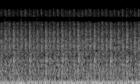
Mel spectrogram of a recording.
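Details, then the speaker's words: Isuzu 4BE1 diesel idling after all injectors were pulled and tips replaced, which cured the earlier shaking; a light, regular knock rides on each firing beat, the remaining noise, from worn piston pin bushings. "So yun lang mga kayabi agag medyo ang issue nito mga kayabi kanina kahapon nanginginig siya."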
